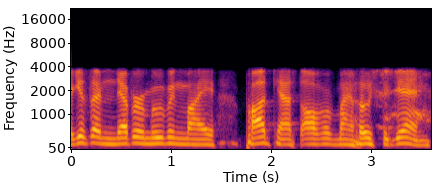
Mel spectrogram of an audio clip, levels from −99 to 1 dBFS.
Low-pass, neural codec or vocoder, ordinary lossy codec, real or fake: 3.6 kHz; codec, 16 kHz, 2 kbps, X-Codec, HuBERT features, trained on balanced general audio; Opus, 32 kbps; fake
